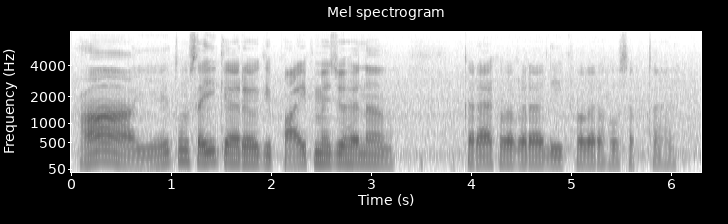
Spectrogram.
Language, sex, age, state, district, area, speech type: Urdu, male, 30-45, Bihar, Gaya, urban, spontaneous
